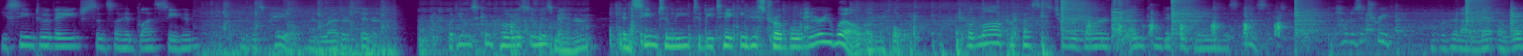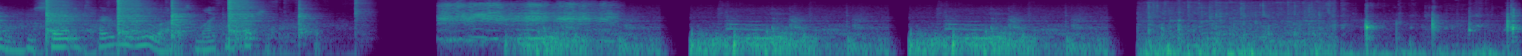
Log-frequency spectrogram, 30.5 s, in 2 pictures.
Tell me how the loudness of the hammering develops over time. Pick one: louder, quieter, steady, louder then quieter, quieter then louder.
quieter then louder.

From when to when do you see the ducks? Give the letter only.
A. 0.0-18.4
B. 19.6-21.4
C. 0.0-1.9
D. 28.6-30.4
B.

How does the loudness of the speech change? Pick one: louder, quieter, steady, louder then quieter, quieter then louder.
louder then quieter.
